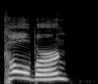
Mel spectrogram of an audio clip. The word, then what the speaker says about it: Cockburn: Not Coburn. He's a Canadian artist, in case you don't know, whose name is spelt Cockburn, but he calls himself Bruce Coburn.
